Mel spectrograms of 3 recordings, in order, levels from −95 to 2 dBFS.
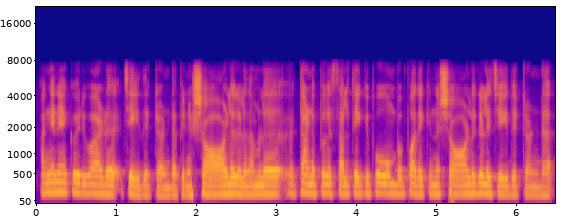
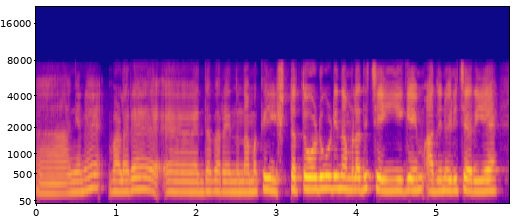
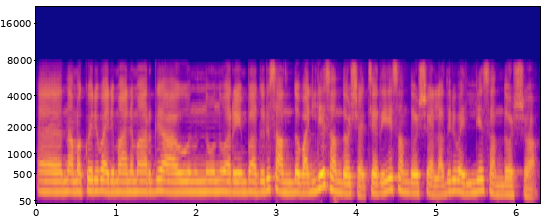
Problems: none marked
